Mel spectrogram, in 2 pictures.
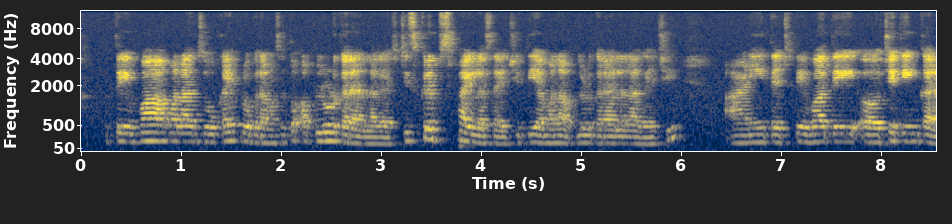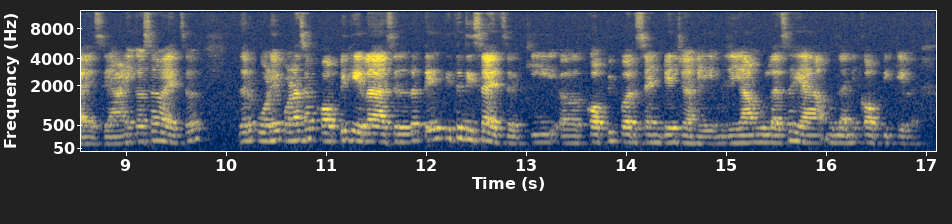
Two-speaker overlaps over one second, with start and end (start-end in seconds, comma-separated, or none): none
